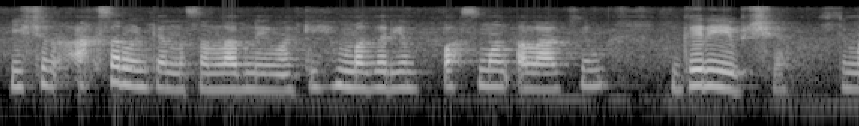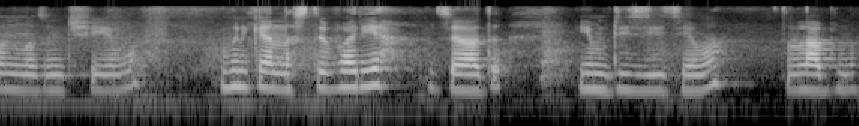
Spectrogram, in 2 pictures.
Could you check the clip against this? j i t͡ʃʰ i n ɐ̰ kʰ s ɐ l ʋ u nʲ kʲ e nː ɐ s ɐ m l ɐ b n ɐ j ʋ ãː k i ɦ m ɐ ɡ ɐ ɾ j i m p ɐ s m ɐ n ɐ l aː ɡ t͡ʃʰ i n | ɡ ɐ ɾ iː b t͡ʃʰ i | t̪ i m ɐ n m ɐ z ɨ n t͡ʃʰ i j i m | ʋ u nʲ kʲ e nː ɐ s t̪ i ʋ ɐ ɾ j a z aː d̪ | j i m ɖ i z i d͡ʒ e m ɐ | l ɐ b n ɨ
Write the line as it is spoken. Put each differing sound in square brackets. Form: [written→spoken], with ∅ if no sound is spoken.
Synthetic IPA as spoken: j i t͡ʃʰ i n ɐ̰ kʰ s ɐ [l→ɾ] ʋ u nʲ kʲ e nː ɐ s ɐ [m→n] l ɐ b n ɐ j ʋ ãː k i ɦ m ɐ ɡ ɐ ɾ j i m p ɐ s m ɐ n ɐ l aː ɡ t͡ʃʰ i [n→m] | ɡ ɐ ɾ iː b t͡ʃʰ i | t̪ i m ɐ n m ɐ z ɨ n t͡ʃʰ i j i m | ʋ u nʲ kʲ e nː ɐ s t̪ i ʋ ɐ ɾ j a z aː d̪ | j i m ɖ i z i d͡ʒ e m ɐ | l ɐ b n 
